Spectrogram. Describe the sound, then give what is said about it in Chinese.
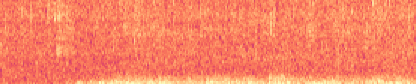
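Thunderstorm with rain, a steady hiss of heavy rainfall under deep, rolling thunder that swells in early and stays loud throughout. “很快就把太阳完全遮住了。暴风雨马上要来了，”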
